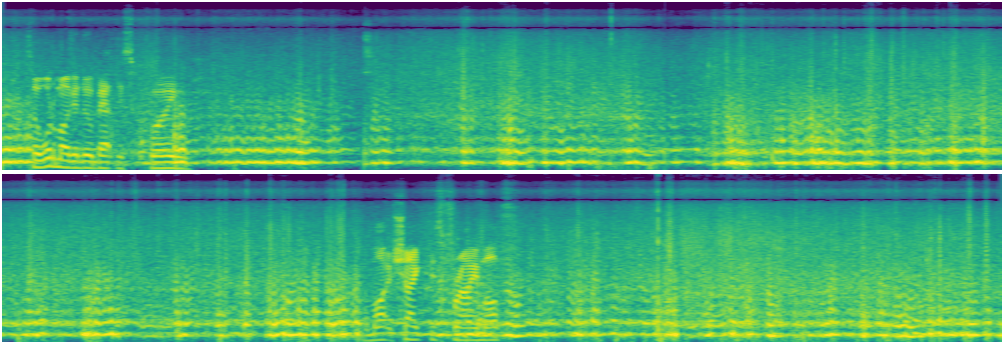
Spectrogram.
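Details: A colony of honey bees in a managed apiary gives a continuous low buzzing drone for twenty seconds, steady in pitch with slight swells, broken by short bursts of human speech near the start and again about two-thirds through.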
